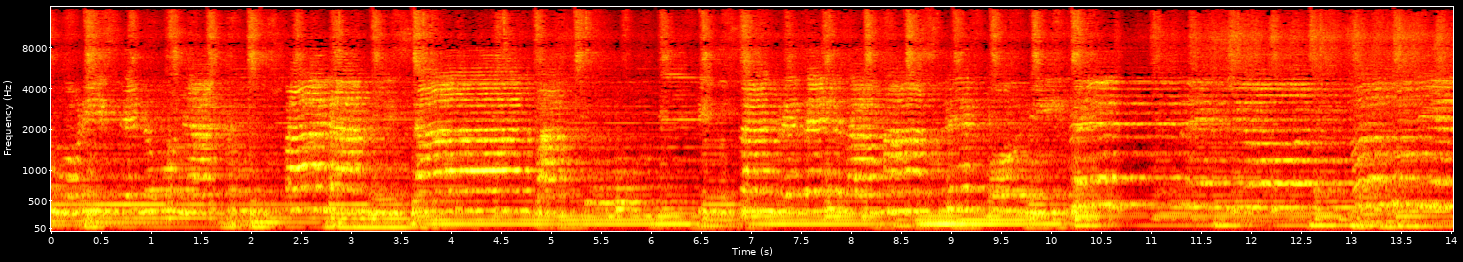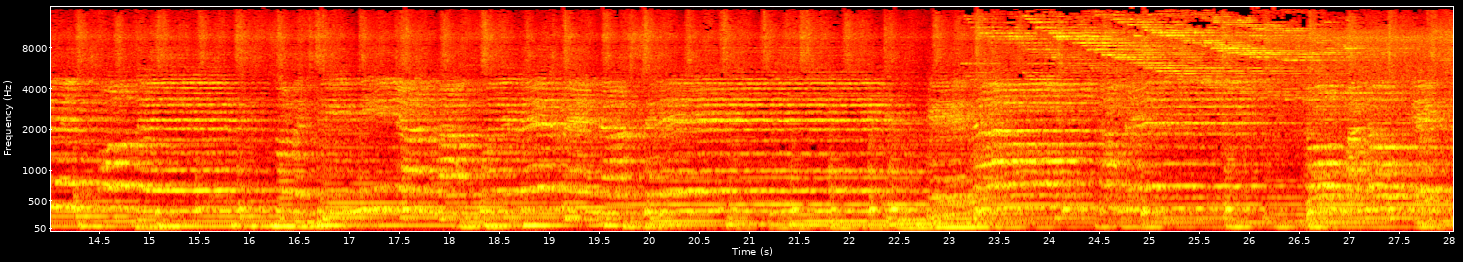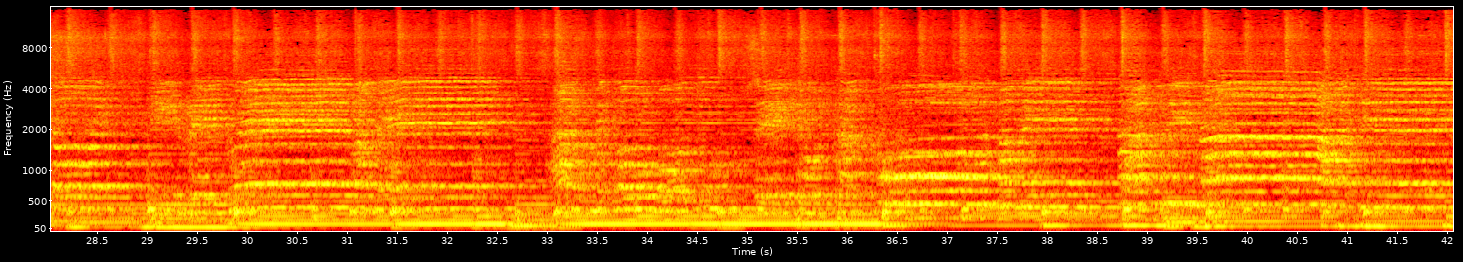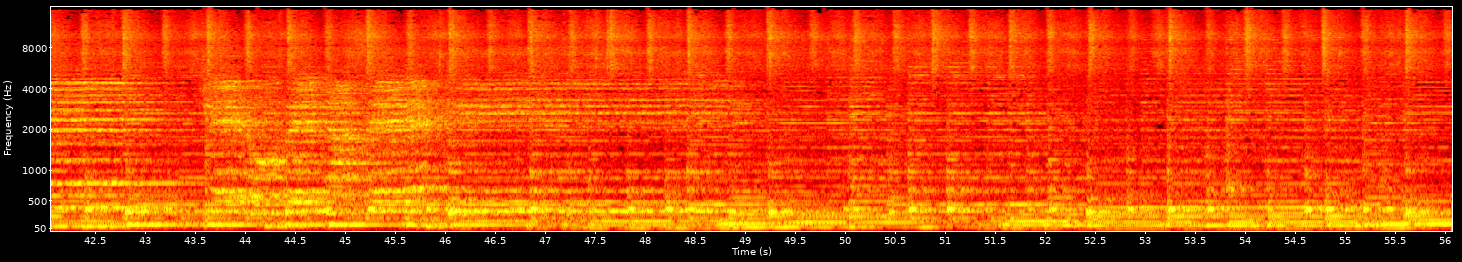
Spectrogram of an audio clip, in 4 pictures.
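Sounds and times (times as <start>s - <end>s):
church choir singing in harmony: 0.0s - 51.3s
electric bass guitar: 38.8s - 56.0s.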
